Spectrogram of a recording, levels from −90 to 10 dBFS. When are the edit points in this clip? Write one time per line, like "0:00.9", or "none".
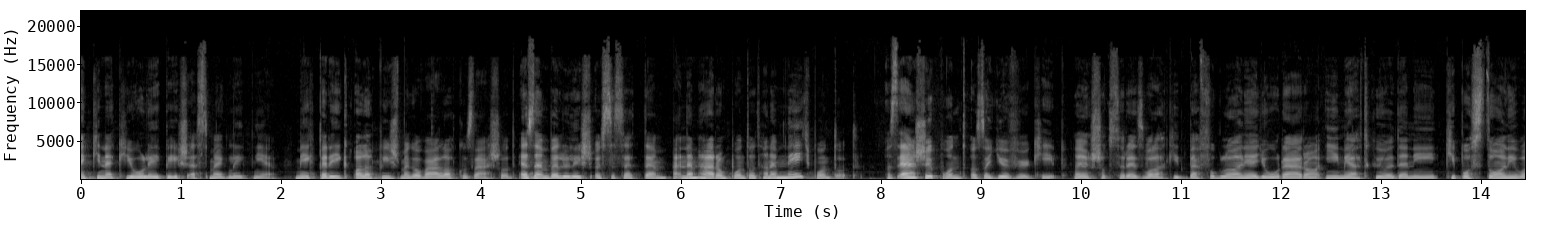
0:09.9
